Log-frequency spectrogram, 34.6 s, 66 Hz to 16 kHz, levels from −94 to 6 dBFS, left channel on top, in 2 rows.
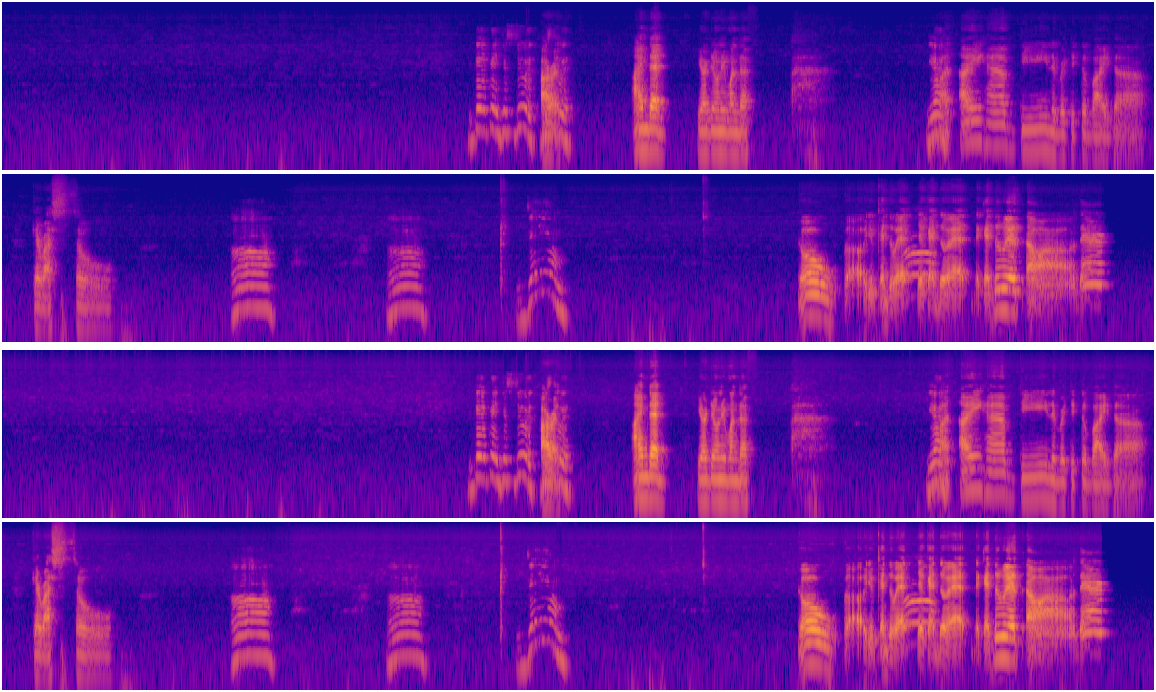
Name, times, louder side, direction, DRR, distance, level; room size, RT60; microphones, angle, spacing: voice 1, 7.0-8.5 13.9-14.2 20.7-21.4 23.0-23.7 25.0-25.8 30.7-31.3 33.7-33.8, right 3 dB, 25° right, 7 dB, 0.7 m, -36 dB
voice 2, 9.5-9.9 10.4-11.2 11.8-12.4 14.1-17.1 17.7-18.9 29.2-33.8, right 4 dB, 75° right, 7 dB, 1.3 m, -28 dB
10.5 x 7.5 x 3.4 m, 0.28 s
head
